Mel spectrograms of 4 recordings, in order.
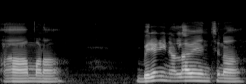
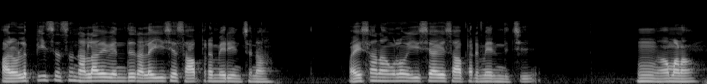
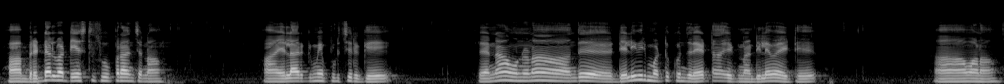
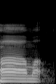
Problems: none marked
